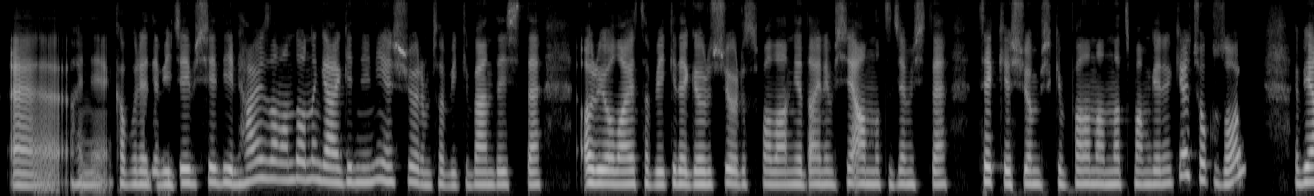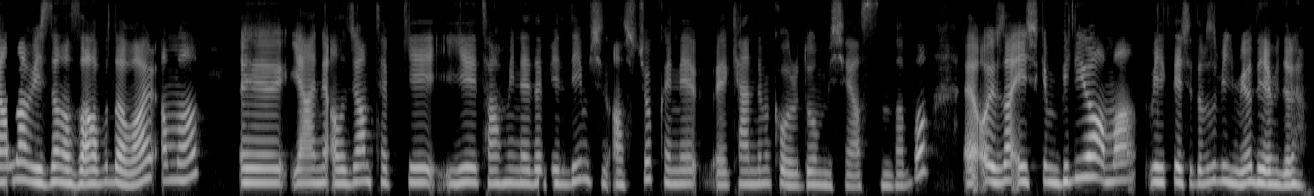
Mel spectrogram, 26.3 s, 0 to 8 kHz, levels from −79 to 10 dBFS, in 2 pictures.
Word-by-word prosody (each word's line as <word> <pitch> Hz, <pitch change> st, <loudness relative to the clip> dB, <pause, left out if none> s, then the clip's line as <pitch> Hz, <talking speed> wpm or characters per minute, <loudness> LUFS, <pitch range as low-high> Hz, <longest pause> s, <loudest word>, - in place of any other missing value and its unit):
ııı, 180 Hz, -1 st, +1 dB
hani, 190 Hz, 0 st, -5 dB
kabul 195 Hz, -1 st, -3 dB
edebileceği 195 Hz, +1 st, +1 dB
bir -, -, -5 dB
şey 215 Hz, 0 st, -1 dB
değil. 210 Hz, -3 st, +2 dB
Her 240 Hz, +7 st, 0 dB
zaman 270 Hz, -1 st, -2 dB
da 270 Hz, -, +1 dB
onun 265 Hz, 0 st, -2 dB
gerginliğini 225 Hz, +2 st, 0 dB
yaşıyorum 225 Hz, -4 st, -1 dB
tabii 180 Hz, -2 st, -6 dB
ki. 180 Hz, 0 st, -10 dB
Ben 190 Hz, 0 st, +2 dB
de 190 Hz, -, +1 dB
işte 190 Hz, 0 st, -2 dB, 0.4 s
arıyorlar 200 Hz, -1 st, +5 dB
tabii 190 Hz, -2 st, -2 dB
ki 205 Hz, +1 st, -2 dB
de 200 Hz, -, +4 dB
görüşüyoruz 195 Hz, +1 st, 0 dB
falan 195 Hz, -1 st, 0 dB
ya 195 Hz, -1 st, 0 dB
da -, -, +1 dB
hani 195 Hz, 0 st, 0 dB
bir 190 Hz, -, -5 dB
şey 215 Hz, 0 st, -1 dB
anlatacağım 195 Hz, 0 st, 0 dB
işte 195 Hz, 0 st, -3 dB, 0.3 s
tek 230 Hz, -2 st, +1 dB
yaşıyormuş 200 Hz, 0 st, 0 dB
gibi 190 Hz, -4 st, -6 dB
falan 205 Hz, -1 st, +1 dB
anlatmam 195 Hz, 0 st, -1 dB
gerekiyor. 210 Hz, +12 st, -1 dB
Çok 255 Hz, -6 st, -4 dB
zor. 200 Hz, +3 st, 0 dB, 0.6 s
E, 205 Hz, -, -1 dB
bir 230 Hz, -, +6 dB
yandan 240 Hz, +3 st, +4 dB
vicdan 220 Hz, +1 st, +4 dB
azabı 205 Hz, +2 st, +4 dB
da 195 Hz, -4 st, +5 dB
var 245 Hz, -, +3 dB
ama, 260 Hz, +7 st, 0 dB, 0.4 s
ııı, 215 Hz, 0 st, +3 dB
yani 105 Hz, +1 st, +1 dB
alacağım 220 Hz, +3 st, 0 dB
tepkiyi 220 Hz, -1 st, -2 dB
tahmin 205 Hz, 0 st, -2 dB
edebildiğim 205 Hz, +3 st, -2 dB
için 205 Hz, -5 st, -8 dB
az 190 Hz, -2 st, -4 dB
çok, 270 Hz, -3 st, -6 dB
hani, 205 Hz, 0 st, -2 dB, 0.2 s
ııı, 185 Hz, 0 st, -2 dB
kendimi 200 Hz, +1 st, -3 dB
koruduğum 185 Hz, -1 st, -2 dB
bir -, -, -6 dB
şey 170 Hz, 0 st, -7 dB
aslında 175 Hz, +2 st, -8 dB
bu. 370 Hz, +3 st, 0 dB, 0.4 s
Iıı, -, -, +5 dB
o -, -, +4 dB
yüzden 235 Hz, +2 st, +4 dB
ilişkimi 225 Hz, -1 st, +1 dB
biliyor 290 Hz, +6 st, +3 dB
ama 230 Hz, -, +2 dB
birlikte 230 Hz, 0 st, +2 dB
yaşadığımızı 210 Hz, +3 st, -2 dB
bilmiyor 220 Hz, -1 st, +2 dB
diyebilirim. 195 Hz, -2 st, +4 dB
205 Hz, 170 wpm, -23 LUFS, 195-225 Hz, 0.6 s, bir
